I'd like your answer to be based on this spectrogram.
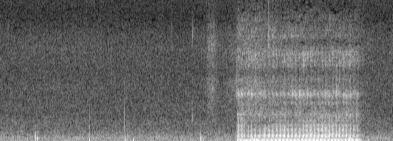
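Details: Snoring during sleep, described as sounding like a person: quiet room with a few soft clicks, then one long, rumbling, vibrating snore of about two seconds.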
